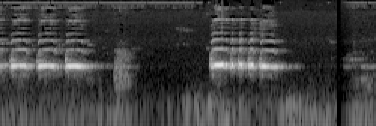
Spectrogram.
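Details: Zebra dove (perkutut), a crossbred bird from a coloured parent but with normal colouring, gives three quick rolling mid-pitched coos, a pause, then a longer trilled cooing phrase, over faint low rumble.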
